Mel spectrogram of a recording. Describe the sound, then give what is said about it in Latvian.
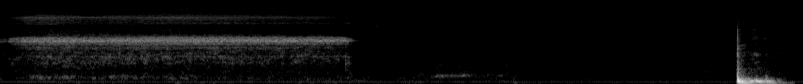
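A vape tank whistles airily through its six small round airflow holes at the bottom during one steady draw of about three and a half seconds. Silence follows, then a single short low thump at the end. “Viņam tā skaņa vienkārši, man liekas, es domāju, ka vairāk svilpo, jo viņam ir tie apaļie caurumiņi apakšā gaisa padevēji.”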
